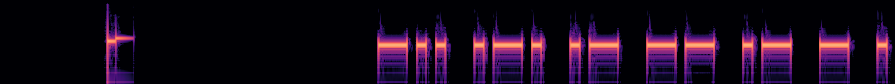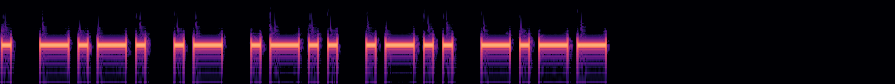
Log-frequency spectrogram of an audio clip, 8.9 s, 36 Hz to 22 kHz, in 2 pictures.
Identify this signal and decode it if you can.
Morse code, heard as a keyed tone, about 25 wpm, 700 Hz. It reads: DRAMATICALLY
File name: practice / 25wpm / Twelve Letter Words - 25wpm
